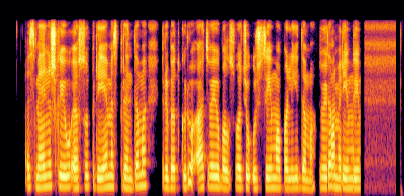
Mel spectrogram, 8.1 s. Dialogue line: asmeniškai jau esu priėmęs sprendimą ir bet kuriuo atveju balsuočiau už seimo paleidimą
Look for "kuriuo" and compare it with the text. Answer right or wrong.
right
